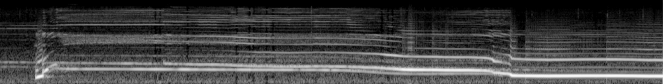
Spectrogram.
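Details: One long wolf howl starts with a quick upward swoop, then holds a level, clear tone. It slides lower twice and settles into a deeper, louder sustained note.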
